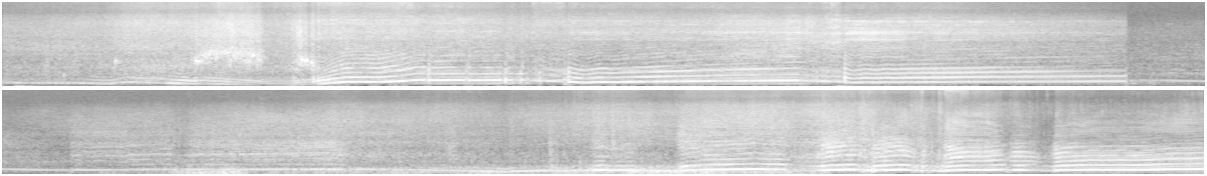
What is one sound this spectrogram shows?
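A rally car engine revs hard and shifts gears as the car speeds past.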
